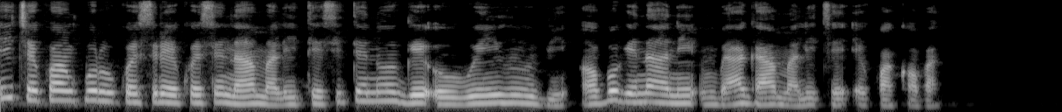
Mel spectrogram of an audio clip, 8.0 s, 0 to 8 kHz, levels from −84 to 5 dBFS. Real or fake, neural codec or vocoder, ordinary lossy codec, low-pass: real; none; none; none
